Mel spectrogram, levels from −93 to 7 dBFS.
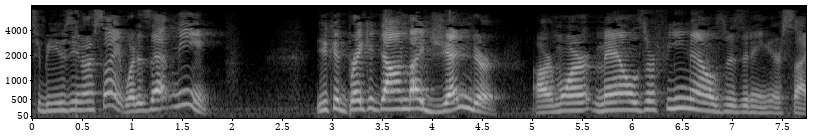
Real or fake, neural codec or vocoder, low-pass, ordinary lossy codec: real; none; 7.2 kHz; MP3, 32 kbps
